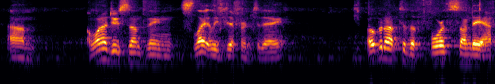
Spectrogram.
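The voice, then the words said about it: Strained, throaty voice. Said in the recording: “sorry for my voice ... trying to get rid of this in my throat for like 5 days now ... I've already strained it trying to sing this morning, and if this gives out”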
